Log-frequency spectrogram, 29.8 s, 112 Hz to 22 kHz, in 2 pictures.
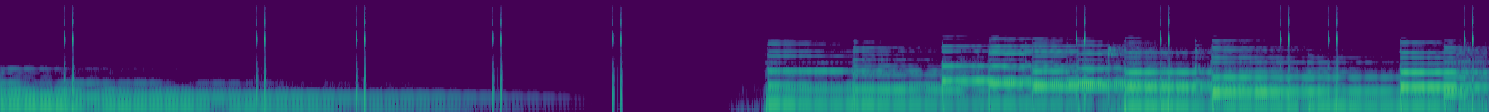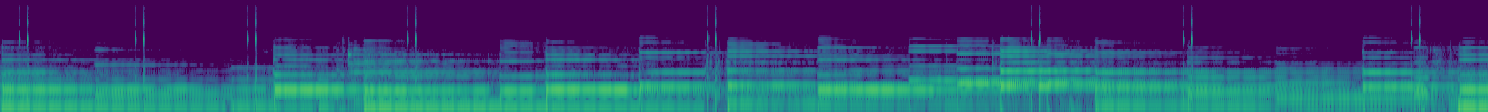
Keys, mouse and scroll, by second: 7.7-8.6 scroll down 1, 8.6-10.4 scroll up 1, 24.2-25.2 scroll down 1, 25.2 click, 26.1-26.7 scroll up 1, 26.7 click, 27.5-29.0 scroll up 1, 29.0-29.7 drag.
